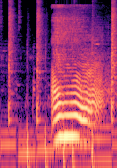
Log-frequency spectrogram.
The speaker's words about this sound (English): Why did that sound horny? Wait. Yeah. That's a three-pronged approach, dude. That in the middle, it literally sounded like the fart was going.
